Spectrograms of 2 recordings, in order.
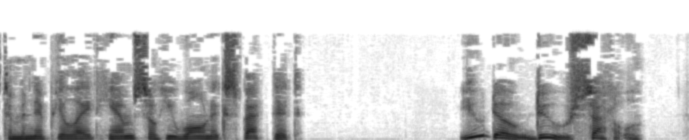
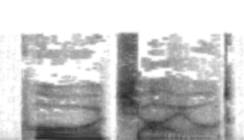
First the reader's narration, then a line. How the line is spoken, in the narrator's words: she whispered, her voice so soft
